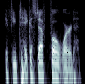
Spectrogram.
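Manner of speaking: ordinary delivery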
